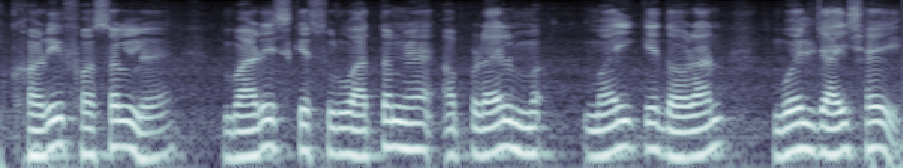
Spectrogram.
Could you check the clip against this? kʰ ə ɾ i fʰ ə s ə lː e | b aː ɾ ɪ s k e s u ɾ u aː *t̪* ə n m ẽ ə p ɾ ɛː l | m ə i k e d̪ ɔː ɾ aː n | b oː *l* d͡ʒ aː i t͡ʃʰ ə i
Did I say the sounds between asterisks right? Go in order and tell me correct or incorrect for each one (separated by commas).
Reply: correct, correct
